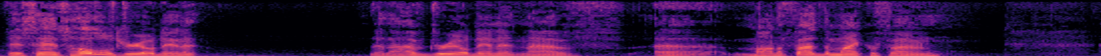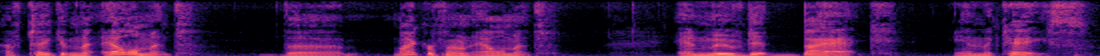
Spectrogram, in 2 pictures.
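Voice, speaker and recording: An American man with a slightly high voice talks through his hobby gear in a casual, folksy manner. He explains things plainly, one step at a time. The sound is dry, with little room echo. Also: expressive, a little slow, a bit bright. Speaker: hobbyist presenter. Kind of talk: casual hands-on gear walkthrough.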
